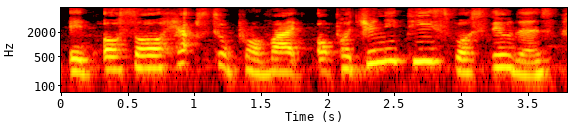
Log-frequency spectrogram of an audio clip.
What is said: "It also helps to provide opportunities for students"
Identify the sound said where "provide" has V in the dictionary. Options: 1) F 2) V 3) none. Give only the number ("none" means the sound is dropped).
2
